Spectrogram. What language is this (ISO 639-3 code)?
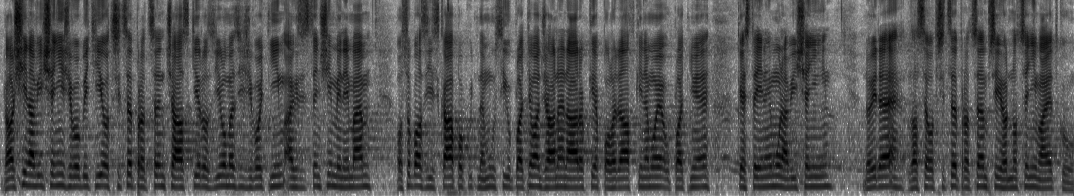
ces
